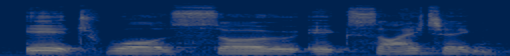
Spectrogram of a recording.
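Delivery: slow, low robot-like delivery with no excitement; robotic monotone. Shown as a demonstration. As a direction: drone it out word by word like a robot. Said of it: "Try not to sound like a robot".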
